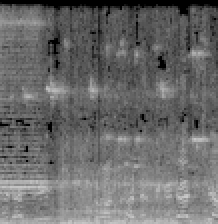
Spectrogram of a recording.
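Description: Voices talking over the rumble and road noise of a moving open-sided rickshaw.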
